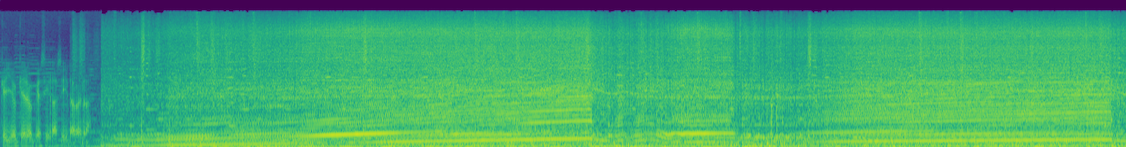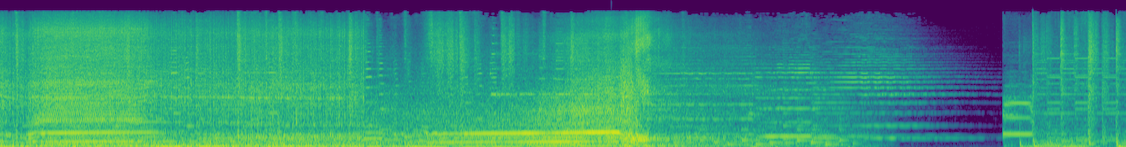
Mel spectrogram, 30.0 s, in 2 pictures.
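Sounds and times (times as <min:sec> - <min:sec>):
car engine accelerating: 0:01.4 - 0:26.1.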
